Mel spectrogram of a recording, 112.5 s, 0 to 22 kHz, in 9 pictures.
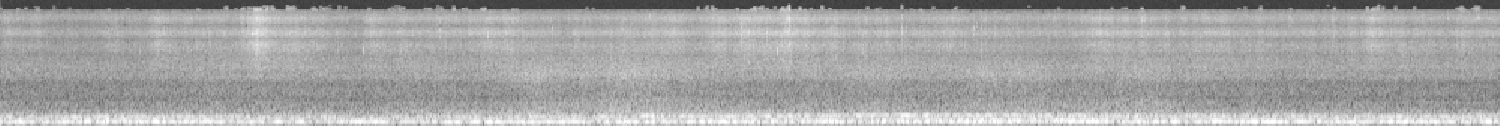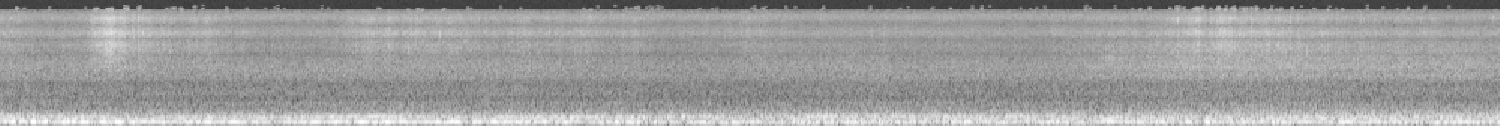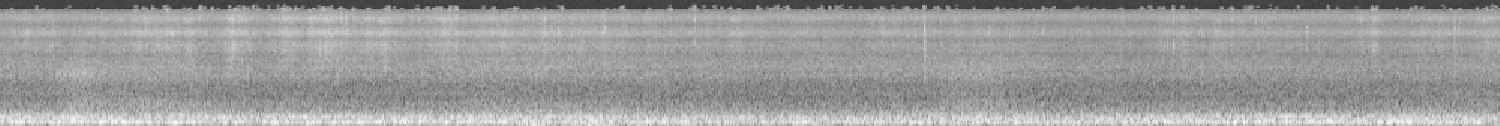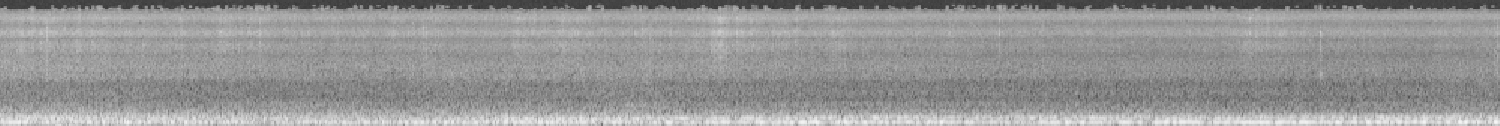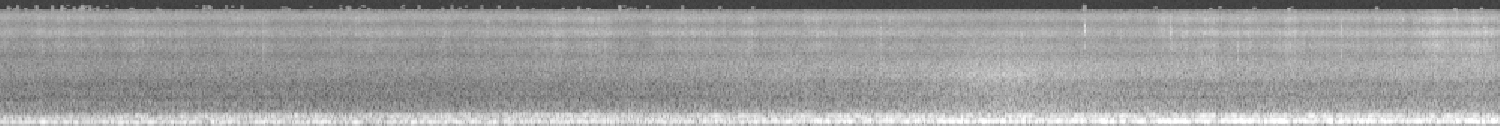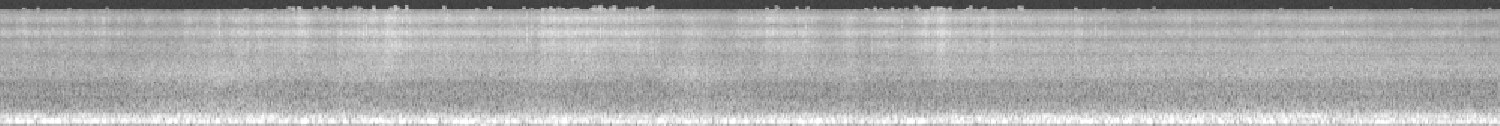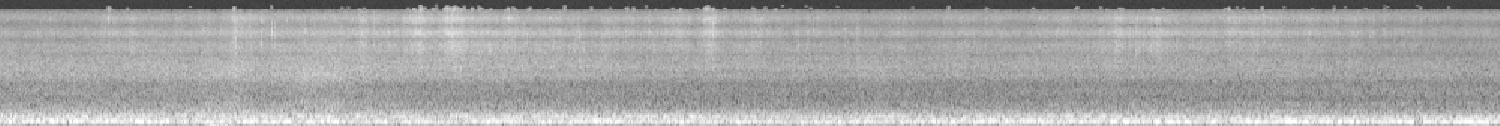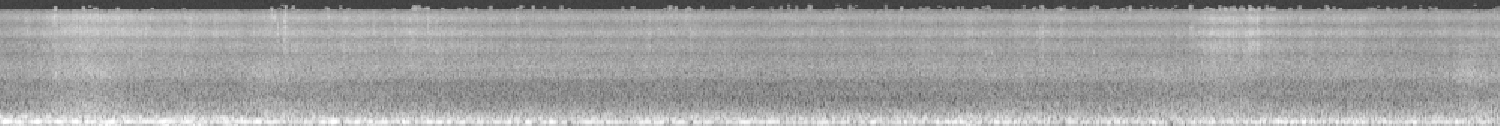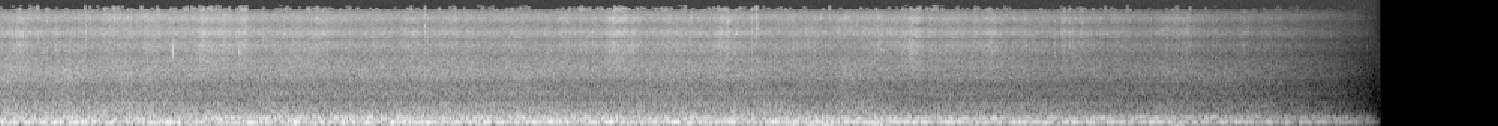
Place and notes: Vyzuoneles, Lithuania, wind on wires
Windy day, low hum of high voltage wires
Utenos apskritis, Lietuva, 3 May 2022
